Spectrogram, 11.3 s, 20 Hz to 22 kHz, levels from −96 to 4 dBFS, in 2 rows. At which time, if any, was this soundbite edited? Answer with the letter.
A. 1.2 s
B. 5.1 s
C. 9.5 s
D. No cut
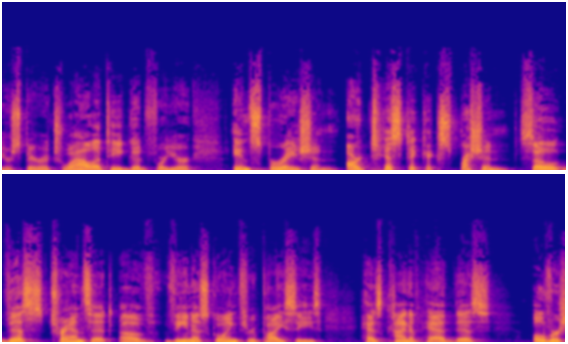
B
